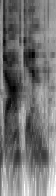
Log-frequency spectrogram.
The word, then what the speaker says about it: Dokken: Many people say it wrong, Dokken.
